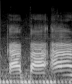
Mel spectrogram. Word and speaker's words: Kataan: Sebut saja Katekan, pengucapannya cukup mirip, kan? Jangan lupa, Kata-an dan Katekan, yang satu menggunakan 'a', yang lainnya 'e'. Yang lebih rendah adalah Kataan, yang sedikit lebih tinggi adalah Katekan.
